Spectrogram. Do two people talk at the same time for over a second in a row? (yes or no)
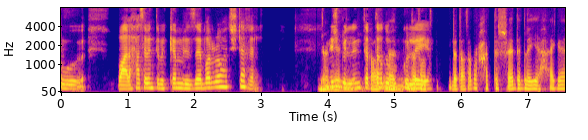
yes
